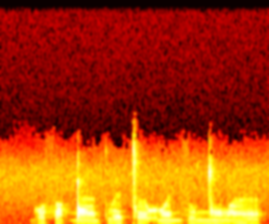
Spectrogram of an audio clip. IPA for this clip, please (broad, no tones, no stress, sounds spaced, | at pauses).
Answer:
ɡ ɔ s ɑ ŋ͡ǃ æ̃ tʷ ɛ ǀ ɜ ʁʷ ɛ̃ n z o ŋ͡ǀ õ lˠ æ̃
